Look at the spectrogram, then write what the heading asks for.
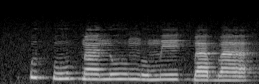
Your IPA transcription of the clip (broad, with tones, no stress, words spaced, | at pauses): k͡pʊ˦k͡po˨˦ɡ͡bã˨ noː˦ ŋo˨meː˦ɡ͡ba˨ba˨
